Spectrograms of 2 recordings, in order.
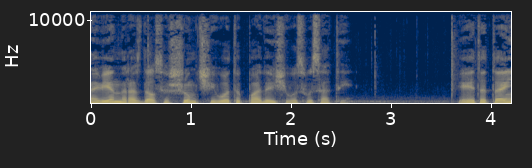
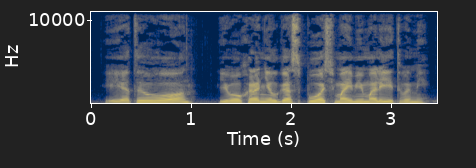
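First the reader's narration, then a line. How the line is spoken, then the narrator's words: Recovered man shouting. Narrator (Russian): Закричал быстро пришедший в себя Хэнк Дэвис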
